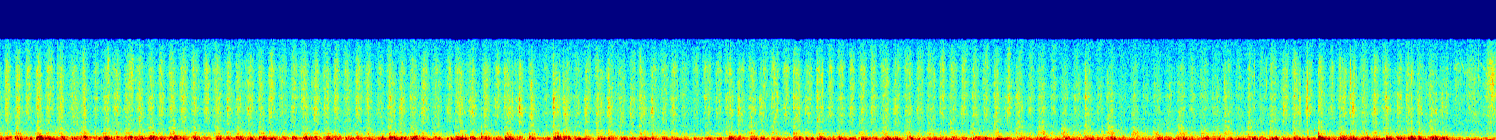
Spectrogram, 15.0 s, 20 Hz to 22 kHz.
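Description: A solid white bar of soap lying on a paper poster is held steady by one hand while long fingernails of the other hand scratch across its top. The result is a continuous, dense scratching and rasping at a steady, moderate level, with a low-mid tonal body around 300 Hz and a faint bright edge.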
